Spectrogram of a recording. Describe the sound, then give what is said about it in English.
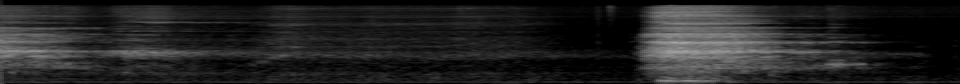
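Deep breathing during a grounding exercise: faint, quiet breaths give way to one long, loud, sighing exhale that fades out. “Take a couple great, deep, grounding breaths.”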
